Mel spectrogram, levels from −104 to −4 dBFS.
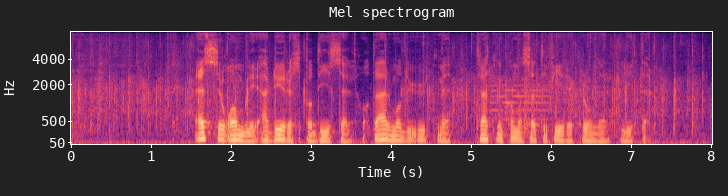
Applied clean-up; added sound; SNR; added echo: none; Applause + Wind instrument, woodwind instrument; 16 dB; none.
